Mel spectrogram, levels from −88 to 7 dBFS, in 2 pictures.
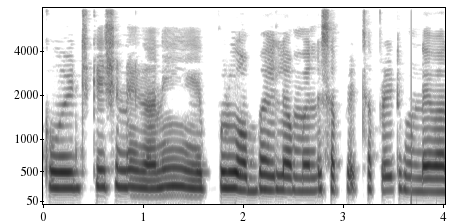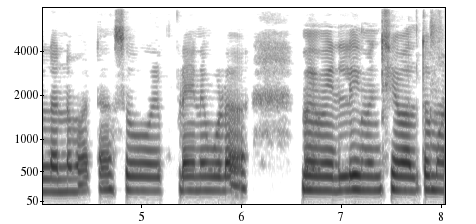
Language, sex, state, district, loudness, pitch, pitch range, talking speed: Telugu, female, Telangana, Karimnagar, -17 LUFS, 220 Hz, 210-245 Hz, 155 wpm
